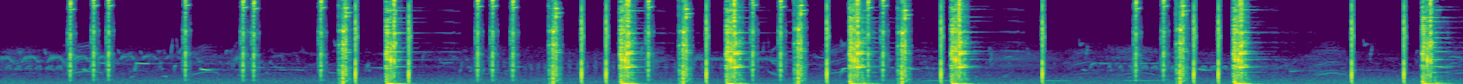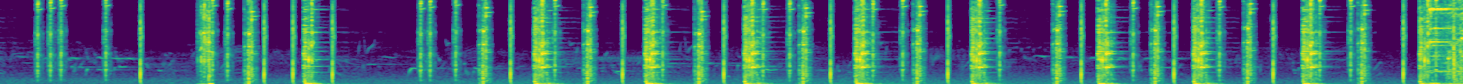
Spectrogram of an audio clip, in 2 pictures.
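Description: Short interface clicks sound in quick bursts.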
